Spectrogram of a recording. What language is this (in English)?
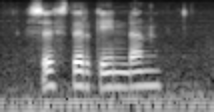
Afrikaans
